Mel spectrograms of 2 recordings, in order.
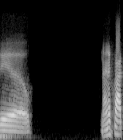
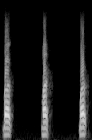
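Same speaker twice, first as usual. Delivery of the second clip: chicken clucking; 3 semitones higher, 3 dB louder than usual. Retold or imitated. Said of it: "he says".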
